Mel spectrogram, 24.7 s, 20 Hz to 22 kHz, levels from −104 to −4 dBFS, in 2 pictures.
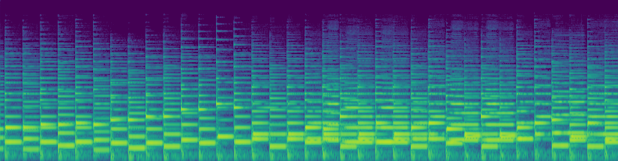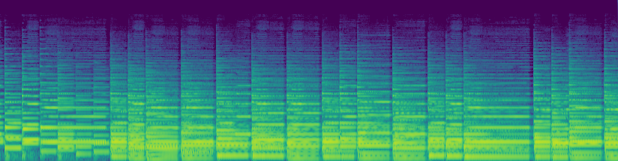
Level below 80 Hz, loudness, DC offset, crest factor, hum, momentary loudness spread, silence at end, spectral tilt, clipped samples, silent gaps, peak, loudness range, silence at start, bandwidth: -38 dBFS; -18 LUFS; under 0.1%; 14 dB; none; 4 LU; 0 s; -7.5 dB/octave; under 0.1%; none; -4 dBFS; 3 LU; 0 s; 8.4 kHz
